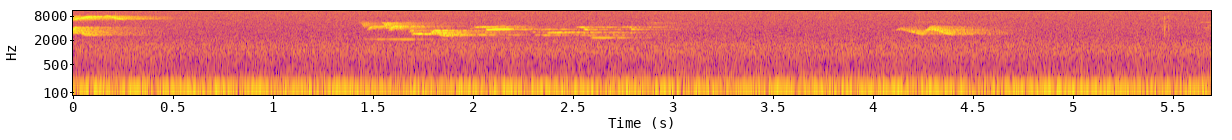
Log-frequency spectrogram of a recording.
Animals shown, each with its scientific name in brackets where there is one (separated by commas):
Black-and-white Warbler (Mniotilta varia), Hermit Thrush (Catharus guttatus), Red-eyed Vireo (Vireo olivaceus)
